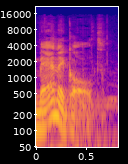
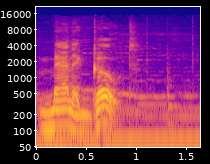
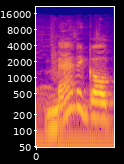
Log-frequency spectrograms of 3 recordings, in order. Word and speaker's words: Manigault: that it was a simple mispronunciation of his name manigault some people thought that his name was manic goat some say it was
